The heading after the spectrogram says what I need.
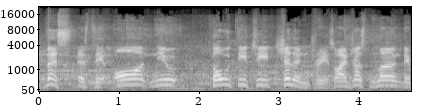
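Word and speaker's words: Dodici Cilindri: and gentlemen so this is the all new do chry so I just learned the proper pronunciation from the speech that general manager of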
